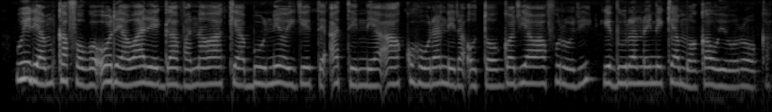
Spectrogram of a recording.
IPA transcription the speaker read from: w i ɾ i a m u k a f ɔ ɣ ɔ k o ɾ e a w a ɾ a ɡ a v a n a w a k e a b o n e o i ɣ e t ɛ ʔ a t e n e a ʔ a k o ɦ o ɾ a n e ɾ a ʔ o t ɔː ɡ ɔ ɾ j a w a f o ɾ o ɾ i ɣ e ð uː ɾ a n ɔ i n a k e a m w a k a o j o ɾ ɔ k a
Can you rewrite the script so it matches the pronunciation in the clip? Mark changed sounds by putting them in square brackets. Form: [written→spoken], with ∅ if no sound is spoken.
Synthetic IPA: w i ɾ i a m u k a f ɔ ɣ ɔ [k→ʔ] o ɾ e a w a ɾ [a→e] ɡ a v a n a w a k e a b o n e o i ɣ e t ɛ ʔ a t e n e a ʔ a k o ɦ o ɾ a n e ɾ a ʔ o t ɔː ɡ ɔ ɾ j a w a f o ɾ o ɾ i ɣ e ð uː ɾ a n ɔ i n [a→e] k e a m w a k a o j o ɾ ɔ k a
